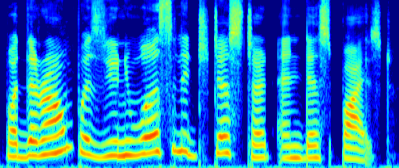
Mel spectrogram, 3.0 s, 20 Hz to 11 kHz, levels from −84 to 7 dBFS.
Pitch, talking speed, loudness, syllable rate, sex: 275 Hz, 160 wpm, -17 LUFS, 5.6 syllables/s, female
